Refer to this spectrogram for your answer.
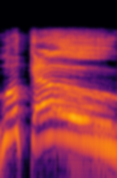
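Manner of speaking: very high-pitched, loud, nasal, roughened yell. Quoting the driver's line from the episode, high-pitched nasal voice. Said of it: "it turns into a high pitched nasally".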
